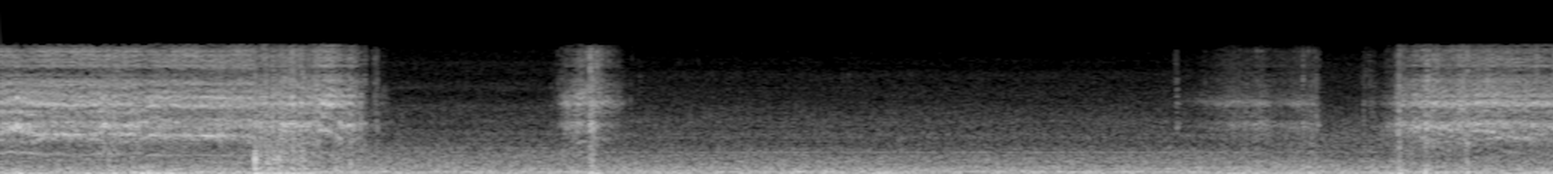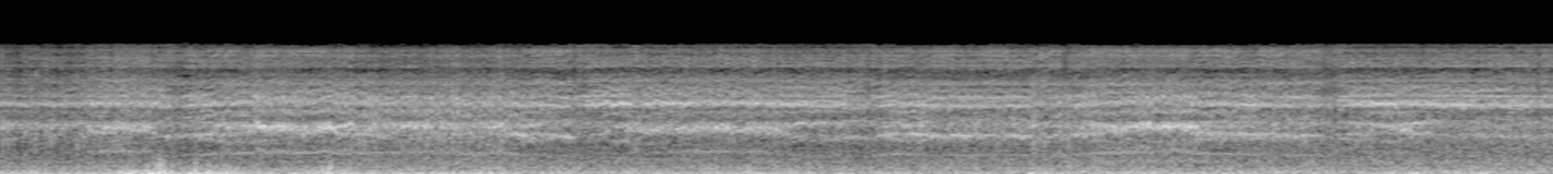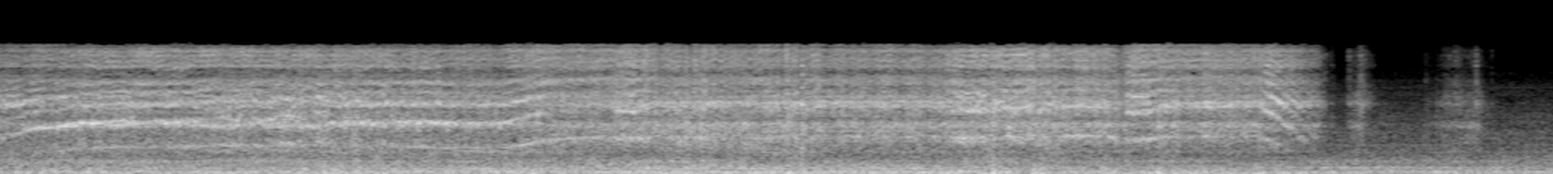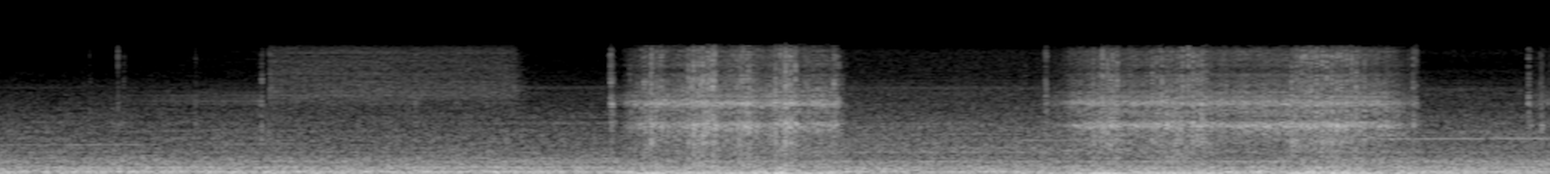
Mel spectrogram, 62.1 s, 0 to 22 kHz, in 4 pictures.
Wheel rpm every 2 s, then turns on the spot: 110, 90, 10, 10, 0, 0, 10, 70, 100, 100, 100, 110, 110, 110, 120, 120, 160, 160, 210, 230, 220, 210, 20, 0, 0, 0, 20, 20, 10, 50, 20.
52-62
